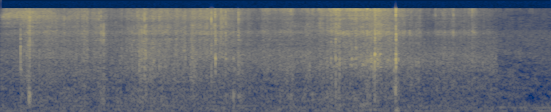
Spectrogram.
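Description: Cardboard toy train being pushed by hand along the floor: a scratchy rustling and scraping with scattered light clicks, over a faint steady hum.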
